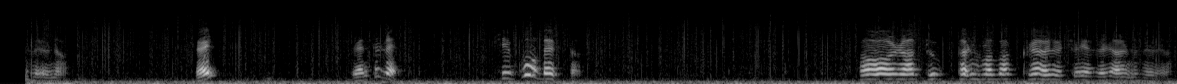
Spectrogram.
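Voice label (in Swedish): Ovansjö Gästrikland, dialekter, svenska sagor; Folkminnen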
